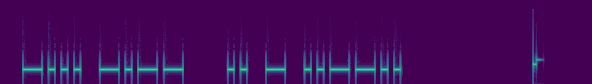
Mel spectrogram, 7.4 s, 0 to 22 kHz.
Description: Morse code, heard as a keyed tone, about 15 wpm, 700 Hz. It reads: BY IT?
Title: Sentences from Top 100 Words 15wpm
